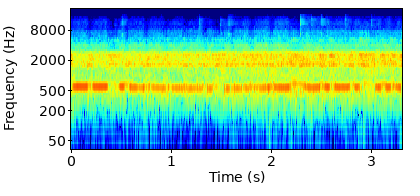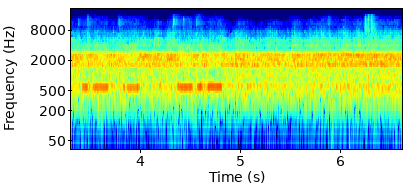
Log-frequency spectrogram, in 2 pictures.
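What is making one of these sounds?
Static hisses steadily from a radio.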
